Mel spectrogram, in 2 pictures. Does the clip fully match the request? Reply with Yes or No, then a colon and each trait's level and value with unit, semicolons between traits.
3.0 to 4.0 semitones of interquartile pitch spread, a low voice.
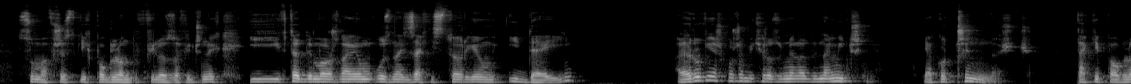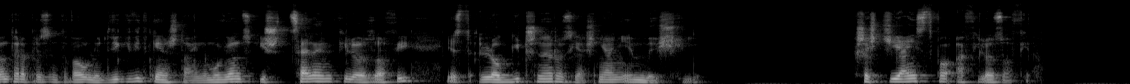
Yes: average, 3.6 semitones; low, 115 Hz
